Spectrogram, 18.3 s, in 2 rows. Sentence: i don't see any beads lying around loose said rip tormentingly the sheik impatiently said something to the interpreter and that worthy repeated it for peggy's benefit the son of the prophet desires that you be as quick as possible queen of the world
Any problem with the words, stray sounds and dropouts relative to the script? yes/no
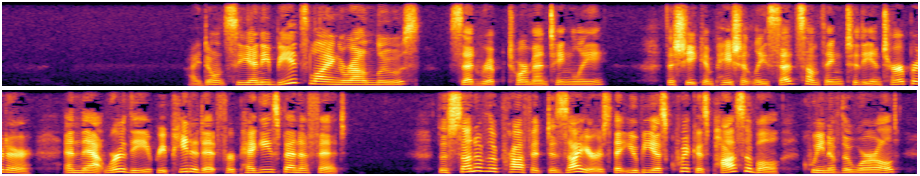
no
